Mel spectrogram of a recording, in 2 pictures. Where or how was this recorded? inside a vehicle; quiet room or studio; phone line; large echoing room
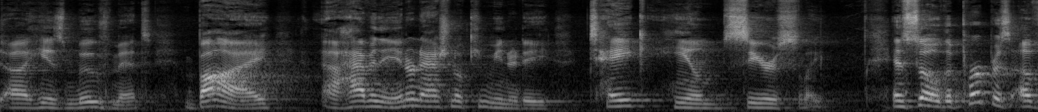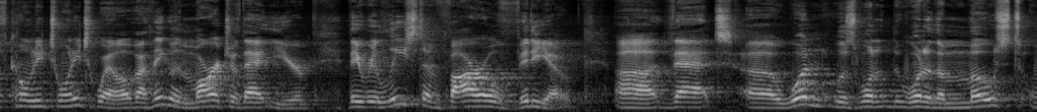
large echoing room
